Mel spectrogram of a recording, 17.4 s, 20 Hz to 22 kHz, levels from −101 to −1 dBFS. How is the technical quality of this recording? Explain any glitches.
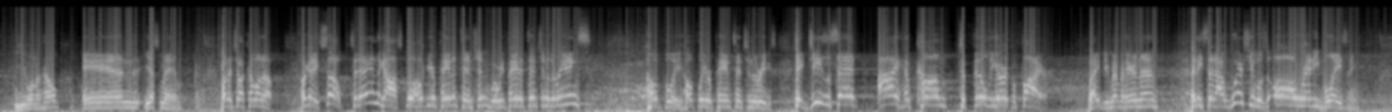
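The recording has one fault that runs through it from start to finish.

Block size mismatch (truncated), for the whole clip: the sound fits blocks of 1024 samples being written while a shorter length is read, so each block's tail is lost. This gives a 54.4 Hz buzz and makes playback 1.16 times faster. A spectrogram shows evenly spaced vertical seams, and the waveform has regular small jumps.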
